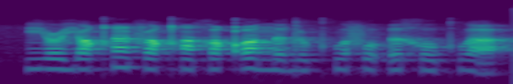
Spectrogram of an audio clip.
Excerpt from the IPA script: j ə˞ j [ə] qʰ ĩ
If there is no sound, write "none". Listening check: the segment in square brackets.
ə˞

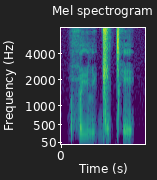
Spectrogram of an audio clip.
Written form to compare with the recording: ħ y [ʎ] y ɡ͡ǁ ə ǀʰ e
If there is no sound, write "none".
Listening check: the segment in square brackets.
l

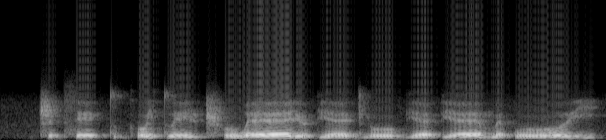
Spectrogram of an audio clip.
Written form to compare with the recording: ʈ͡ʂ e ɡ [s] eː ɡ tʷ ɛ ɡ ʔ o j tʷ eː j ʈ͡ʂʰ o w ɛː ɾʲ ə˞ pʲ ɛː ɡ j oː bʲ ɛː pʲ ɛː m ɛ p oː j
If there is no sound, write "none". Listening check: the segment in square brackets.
s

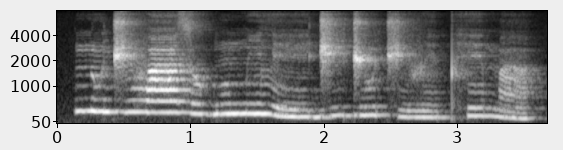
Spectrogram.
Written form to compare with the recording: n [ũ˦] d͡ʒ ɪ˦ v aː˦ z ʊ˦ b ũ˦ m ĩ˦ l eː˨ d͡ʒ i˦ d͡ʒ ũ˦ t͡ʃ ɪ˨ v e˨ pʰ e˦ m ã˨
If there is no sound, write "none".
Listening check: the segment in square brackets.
ũ˦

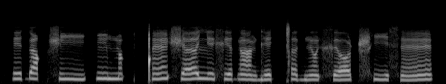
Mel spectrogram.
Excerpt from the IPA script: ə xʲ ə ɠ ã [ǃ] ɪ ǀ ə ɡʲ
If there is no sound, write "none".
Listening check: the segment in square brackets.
ɡ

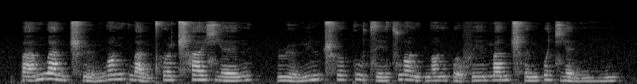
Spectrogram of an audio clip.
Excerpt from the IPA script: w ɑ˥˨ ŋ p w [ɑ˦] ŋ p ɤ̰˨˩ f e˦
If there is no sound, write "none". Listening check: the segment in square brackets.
ɑ˦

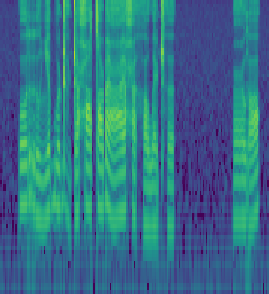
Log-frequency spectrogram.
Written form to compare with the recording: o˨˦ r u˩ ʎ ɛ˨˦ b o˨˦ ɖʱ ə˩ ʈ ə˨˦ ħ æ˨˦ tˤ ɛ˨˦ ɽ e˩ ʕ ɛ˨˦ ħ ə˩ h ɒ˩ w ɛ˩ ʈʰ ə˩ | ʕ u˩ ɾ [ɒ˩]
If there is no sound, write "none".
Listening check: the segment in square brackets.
ɒ˨˦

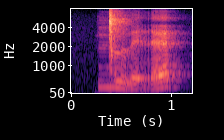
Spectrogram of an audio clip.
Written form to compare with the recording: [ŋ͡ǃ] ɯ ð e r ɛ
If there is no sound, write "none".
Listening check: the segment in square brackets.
ŋ͡ǀ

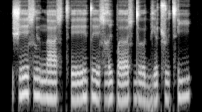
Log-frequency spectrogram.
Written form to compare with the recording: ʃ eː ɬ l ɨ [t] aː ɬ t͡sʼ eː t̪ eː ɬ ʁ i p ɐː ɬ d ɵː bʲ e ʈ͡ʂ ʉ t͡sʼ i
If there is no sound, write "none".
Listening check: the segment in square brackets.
n̪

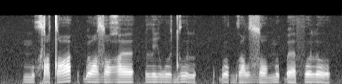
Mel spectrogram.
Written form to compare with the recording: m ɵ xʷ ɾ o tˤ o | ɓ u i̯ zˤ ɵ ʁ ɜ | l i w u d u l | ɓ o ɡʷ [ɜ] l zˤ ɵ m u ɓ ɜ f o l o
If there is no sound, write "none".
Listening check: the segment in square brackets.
ɜ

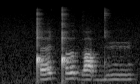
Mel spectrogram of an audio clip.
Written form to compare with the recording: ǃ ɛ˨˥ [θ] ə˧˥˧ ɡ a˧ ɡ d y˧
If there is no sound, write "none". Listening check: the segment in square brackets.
ǃ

